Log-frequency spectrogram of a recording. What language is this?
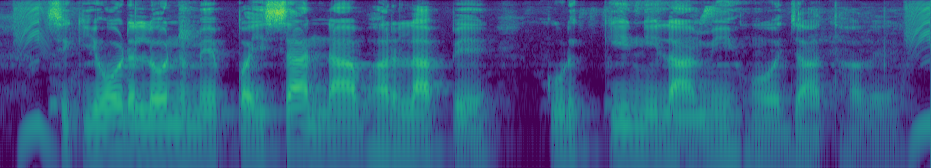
Bhojpuri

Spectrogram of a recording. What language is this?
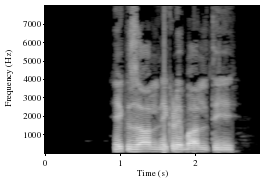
Khetrani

